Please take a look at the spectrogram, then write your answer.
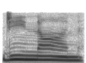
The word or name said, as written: Tsinan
